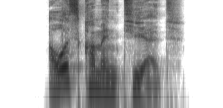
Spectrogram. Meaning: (verb) past participle of auskommentieren; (adjective) commented out
- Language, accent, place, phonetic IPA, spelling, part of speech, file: German, Germany, Berlin, [ˈaʊ̯skɔmɛnˌtiːɐ̯t], auskommentiert, verb, De-auskommentiert.ogg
